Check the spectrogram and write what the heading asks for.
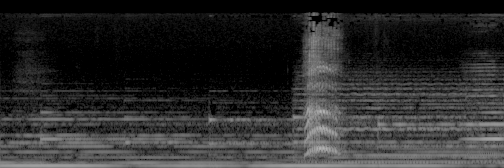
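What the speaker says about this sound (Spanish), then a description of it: "¿Así ronronea un gato?" A low, steady purring rumble from a cat-like creature in the dark Souls-style metroidvania game Moonscars, droning continuously under a sustained musical tone, with a brief rising cry about two-thirds through.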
